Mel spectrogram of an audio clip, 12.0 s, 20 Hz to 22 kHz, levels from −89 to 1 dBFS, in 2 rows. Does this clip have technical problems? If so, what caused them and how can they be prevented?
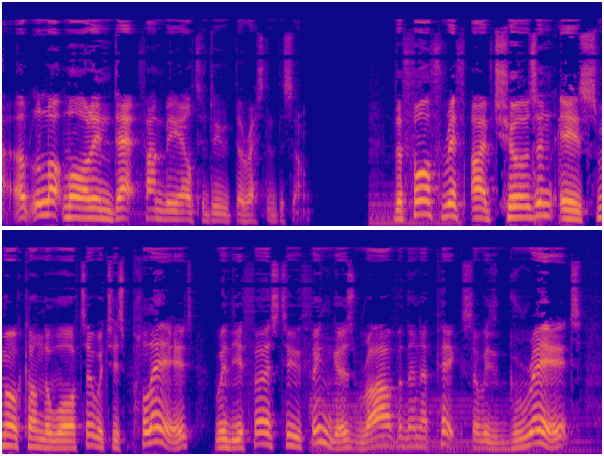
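Yes. Imaging from sample-and-hold upsampling runs through the whole clip. A metallic fizz sits about 20 dB below the main sound, and its level rises and falls with it. The first mirror image fills the band from 8 kHz to 16 kHz, which fits 16 kHz audio raised to 48 kHz by repeating each sample with no smoothing filter. The spectrum folds around the old rate, so energy that was never in the original appears as a reversed copy above it, and that copy moves opposite to the sound's pitch. To prevent it, upsample with a proper interpolation filter that removes everything above the original 8 kHz limit.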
